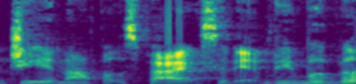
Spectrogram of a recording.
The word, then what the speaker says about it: Giannopoulos: I went to another website and put in the name, and globally it's pronounced Yiannopoulos. Mm-hmm. So if I go anywhere else but the U.S., right, it is Yiannopoulos.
